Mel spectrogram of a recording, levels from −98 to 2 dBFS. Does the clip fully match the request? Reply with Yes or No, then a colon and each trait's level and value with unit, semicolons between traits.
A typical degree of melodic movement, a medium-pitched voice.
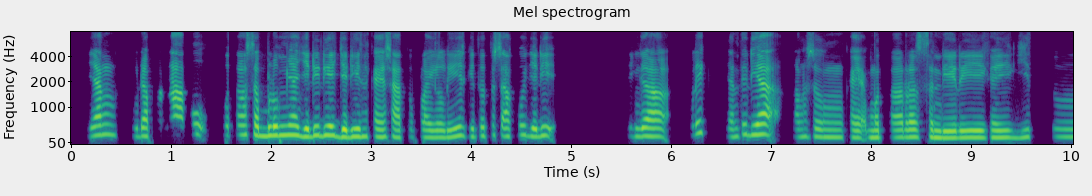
No: average, 4.2 semitones; high, 210 Hz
